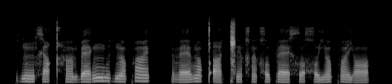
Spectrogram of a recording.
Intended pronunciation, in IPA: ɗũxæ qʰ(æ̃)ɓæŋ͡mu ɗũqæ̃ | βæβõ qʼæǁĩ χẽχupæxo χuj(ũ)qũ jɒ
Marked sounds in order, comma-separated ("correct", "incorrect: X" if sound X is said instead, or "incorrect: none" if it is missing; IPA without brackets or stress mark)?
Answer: correct, correct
